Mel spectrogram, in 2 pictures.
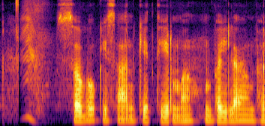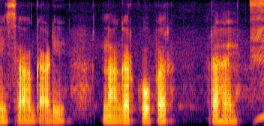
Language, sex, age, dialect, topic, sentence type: Chhattisgarhi, male, 25-30, Eastern, agriculture, statement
